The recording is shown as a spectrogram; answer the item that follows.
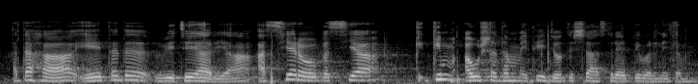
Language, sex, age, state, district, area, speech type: Sanskrit, male, 30-45, Kerala, Ernakulam, rural, spontaneous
